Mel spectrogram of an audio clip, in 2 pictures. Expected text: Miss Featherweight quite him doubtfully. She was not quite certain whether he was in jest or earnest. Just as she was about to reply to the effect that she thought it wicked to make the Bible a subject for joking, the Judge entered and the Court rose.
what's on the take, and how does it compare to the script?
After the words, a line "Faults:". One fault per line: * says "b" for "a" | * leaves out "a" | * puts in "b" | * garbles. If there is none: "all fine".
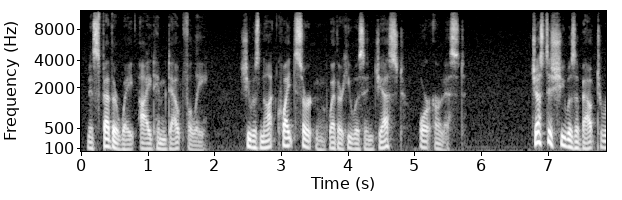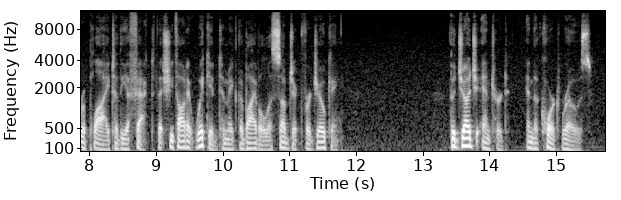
Miss Featherweight eyed him doubtfully. She was not quite certain whether he was in jest or earnest. Just as she was about to reply to the effect that she thought it wicked to make the Bible a subject for joking, the Judge entered and the Court rose.
Faults:
* says "eyed" for "quite"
